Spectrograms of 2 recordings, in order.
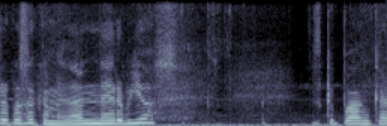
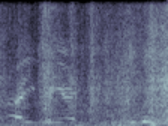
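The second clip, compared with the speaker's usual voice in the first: panicked gasp; 7 semitones higher, faster than usual. Real, not acted. Slipping while climbing.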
